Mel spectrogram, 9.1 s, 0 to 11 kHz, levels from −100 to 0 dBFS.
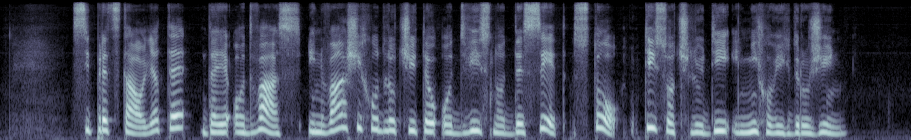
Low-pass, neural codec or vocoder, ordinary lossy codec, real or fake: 9.9 kHz; codec, 24 kHz, 6 kbps, HILCodec; none; fake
